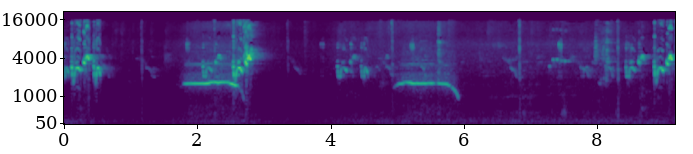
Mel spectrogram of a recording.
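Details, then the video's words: Young bar-winged prinia, apparently kept as a caged bird: clear whistled notes sliding downward, mixed with short scratchy chirps and bursts of twittering separated by brief silences; low background rumble. "BALUNGAN CILIK PRENJAK"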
